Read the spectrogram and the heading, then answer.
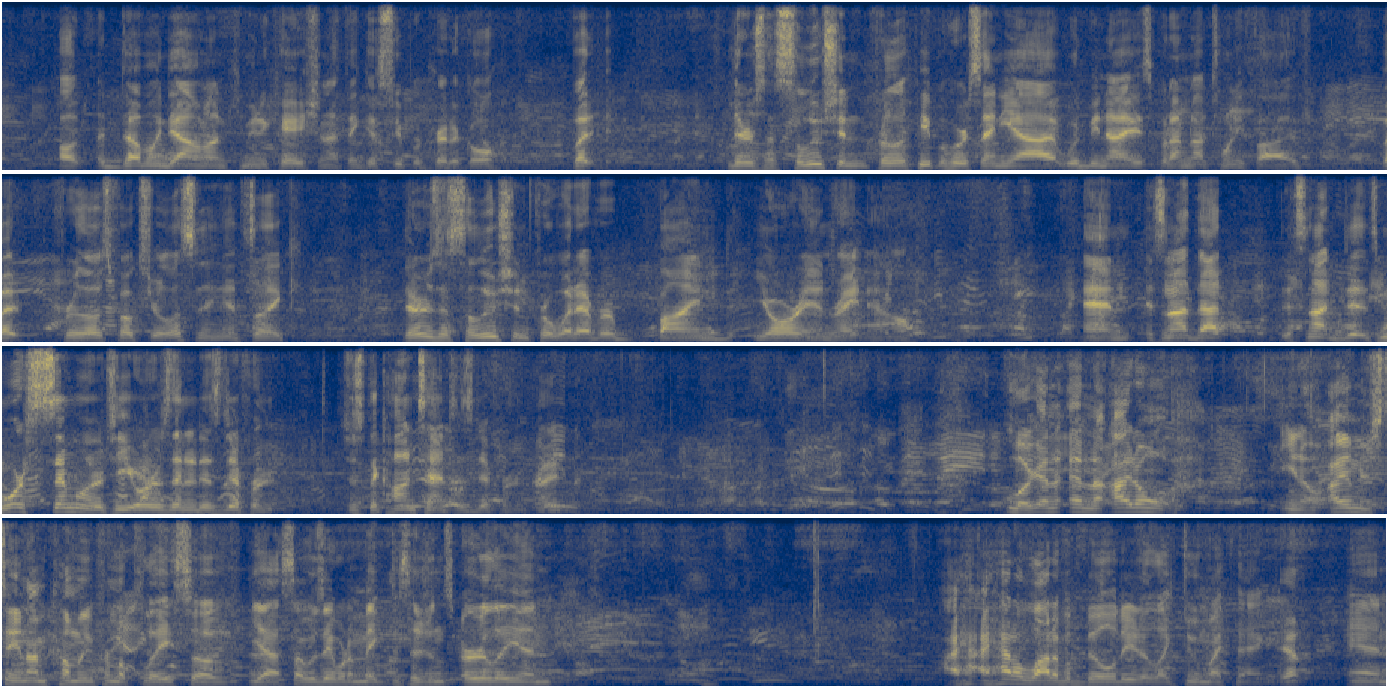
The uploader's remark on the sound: Instead of the usual studio conversation. Recorded the show while grabbing a burger & margarita just around the corner from CreativeLive in Seattle. It’s a bit loud at times, but I think the ‘fly on the wall’ experience is absolutely worth it.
